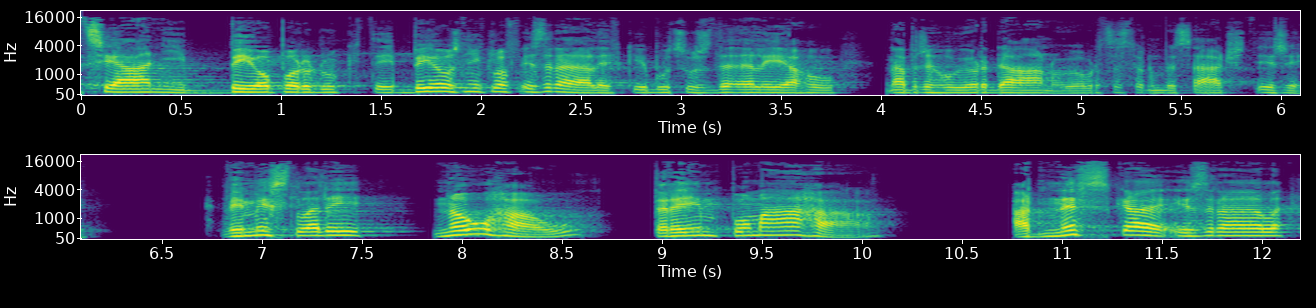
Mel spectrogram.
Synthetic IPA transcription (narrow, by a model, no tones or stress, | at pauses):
spɛt͡sɪaːlɲiːbɪopɾodukt̪ɪbɪovzɲɪklofʔɪzɾaɛlɪfkɪbut͡suzdɛɛlɪjaɦu | nabr̝ɛɦujo̞ɾdaːnuvɾot͡sɛsɛdumdɛsa̰ːt̪t͡ʃt̪ɪr̝ɪ | vɪmɪslɛlɪ | no̞wɦawk̚t̪ɛɾɛːjɪmpo̞maːɦa̰ː | ʔadnɛskajɛʔɪzɾaɛl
